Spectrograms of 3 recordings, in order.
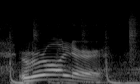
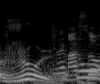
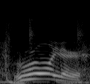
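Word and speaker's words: ruler: en inglés se pronuncia Roller como si fuera con una o como si te fueras de rol no se pronuncia tal cual como rule es un poquito más como Roller y se escribe de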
